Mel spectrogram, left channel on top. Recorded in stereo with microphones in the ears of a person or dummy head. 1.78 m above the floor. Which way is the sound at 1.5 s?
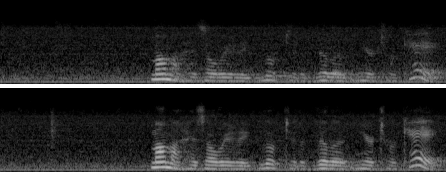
30° right (ahead or behind).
